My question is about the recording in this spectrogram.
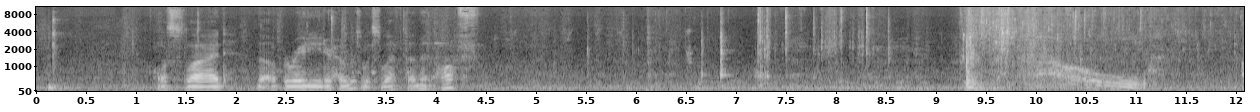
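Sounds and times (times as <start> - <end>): coolant gushing and splashing: 9.2 - 12.0.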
